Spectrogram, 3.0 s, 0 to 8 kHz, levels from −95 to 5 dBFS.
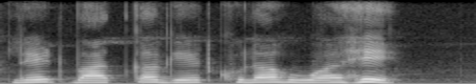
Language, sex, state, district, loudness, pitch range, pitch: Hindi, female, Madhya Pradesh, Bhopal, -16 LUFS, 210-230 Hz, 215 Hz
